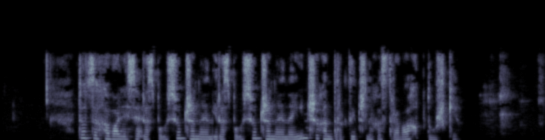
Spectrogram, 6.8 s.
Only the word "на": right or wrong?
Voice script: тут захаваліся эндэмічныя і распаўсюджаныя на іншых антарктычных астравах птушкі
right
